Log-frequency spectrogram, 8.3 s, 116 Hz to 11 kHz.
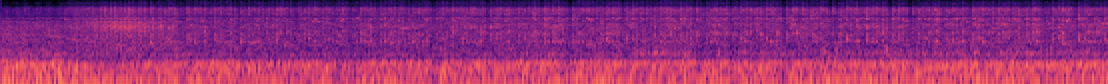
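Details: Baja boat with MerCruiser 5.7 V8 running at steady speed: heavy rumble with a rough, uneven knock under the exhaust note, source not pinned down; engine knocking.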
